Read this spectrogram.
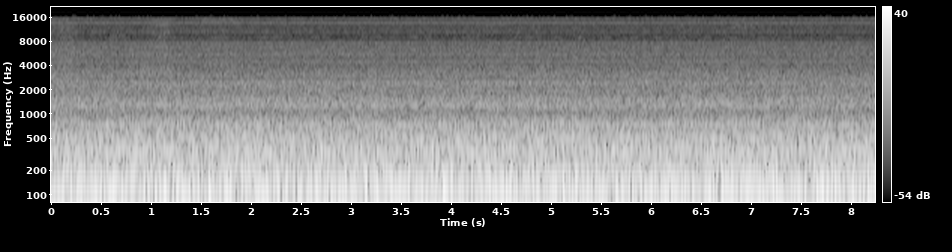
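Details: Brand-new Lennox furnace in an attic, about one to two months old, running after the inducer draft motor was replaced under warranty; rubber stuck inside the inducer had stopped it starting. Steady low rumble and whoosh with no rattles or scraping. Normal running.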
